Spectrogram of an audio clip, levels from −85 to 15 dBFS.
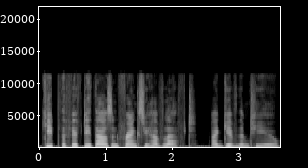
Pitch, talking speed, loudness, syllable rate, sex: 200 Hz, 200 wpm, -19 LUFS, 4.5 syllables/s, female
